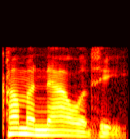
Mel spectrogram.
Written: commonality

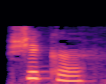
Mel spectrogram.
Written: shikker

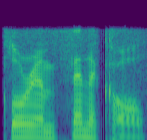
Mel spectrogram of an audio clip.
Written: chloramphenicol

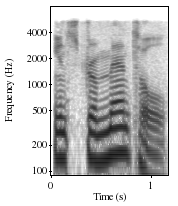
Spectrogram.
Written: instrumental

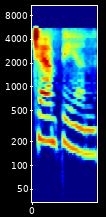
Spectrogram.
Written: champion

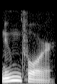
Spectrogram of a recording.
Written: Numfoor

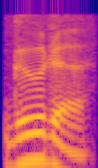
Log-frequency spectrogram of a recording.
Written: Gouda

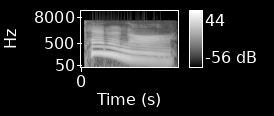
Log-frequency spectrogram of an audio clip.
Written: Tanana

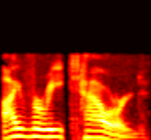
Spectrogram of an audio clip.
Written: ivory-towered

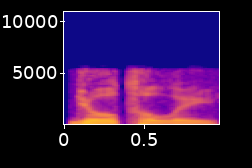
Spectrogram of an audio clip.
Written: guiltily

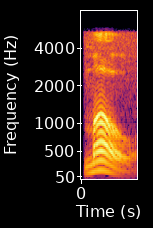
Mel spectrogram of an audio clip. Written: mho

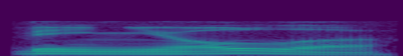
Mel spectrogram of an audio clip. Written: Vignola

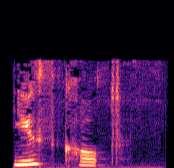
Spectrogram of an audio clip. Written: youth cult

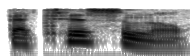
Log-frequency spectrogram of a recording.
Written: vaticinal

